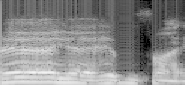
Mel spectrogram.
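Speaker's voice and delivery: put-on old Italian man's accent. Retelling what an old Italian man said after looking at his teeth: imitating an Italian accent. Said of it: "In his Italian accent".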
